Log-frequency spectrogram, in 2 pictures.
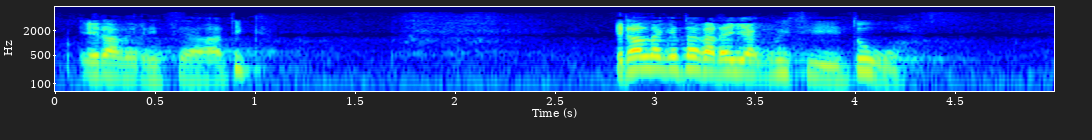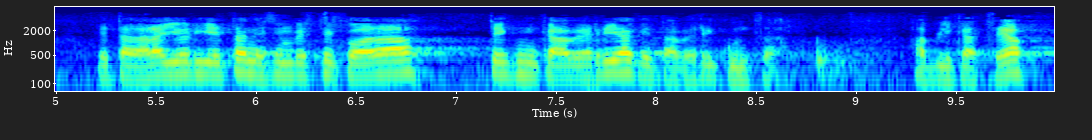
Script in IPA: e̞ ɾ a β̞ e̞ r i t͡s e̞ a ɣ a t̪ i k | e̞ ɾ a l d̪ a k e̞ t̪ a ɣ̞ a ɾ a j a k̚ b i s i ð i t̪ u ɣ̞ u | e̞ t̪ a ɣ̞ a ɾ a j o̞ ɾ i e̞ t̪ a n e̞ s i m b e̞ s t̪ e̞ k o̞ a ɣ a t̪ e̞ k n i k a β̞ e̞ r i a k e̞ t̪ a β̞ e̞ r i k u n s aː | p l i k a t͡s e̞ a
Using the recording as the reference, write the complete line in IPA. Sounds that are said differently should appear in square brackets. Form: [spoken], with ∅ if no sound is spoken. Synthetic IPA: e̞ ɾ a β̞ e̞ r i t͡s e̞ a ɣ a t̪ i k | e̞ ɾ a l d̪ a k e̞ t̪ a ɣ̞ a ɾ a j a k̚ b i s i ð i t̪ u ɣ̞ u | e̞ t̪ a ɣ̞ a ɾ a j o̞ ɾ i e̞ t̪ a n e̞ s i m b e̞ s t̪ e̞ k o̞ a [ð] a t̪ e̞ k n i k a β̞ e̞ r i a k e̞ t̪ a β̞ e̞ r i k u n [t͡s] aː | p l i k a t͡s e̞ a

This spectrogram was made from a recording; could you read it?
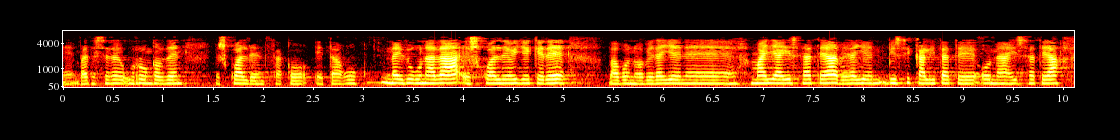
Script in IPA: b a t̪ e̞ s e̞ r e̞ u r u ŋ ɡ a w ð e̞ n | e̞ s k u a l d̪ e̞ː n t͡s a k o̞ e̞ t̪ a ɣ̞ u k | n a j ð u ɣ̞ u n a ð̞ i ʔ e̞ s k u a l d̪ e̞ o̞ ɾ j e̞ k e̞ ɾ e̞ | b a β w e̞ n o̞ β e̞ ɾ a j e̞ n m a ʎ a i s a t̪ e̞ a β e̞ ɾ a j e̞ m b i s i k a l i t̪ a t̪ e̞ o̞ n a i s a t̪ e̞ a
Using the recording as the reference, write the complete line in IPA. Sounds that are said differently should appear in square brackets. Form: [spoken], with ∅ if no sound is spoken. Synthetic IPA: b a t̪ e̞ s e̞ [ɾ] e̞ u r u ŋ ɡ a w ð e̞ n | e̞ s k u a l d̪ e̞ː n t͡s a k o̞ e̞ t̪ a ɣ̞ u k | n a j ð u ɣ̞ u n a ð̞ [a] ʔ e̞ s k u a l d̪ e̞ o̞ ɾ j e̞ k e̞ ɾ e̞ | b a β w e̞ n o̞ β e̞ ɾ a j e̞ n m a ʎ a i s a t̪ e̞ a β e̞ ɾ a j e̞ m b i s i k a l i t̪ a t̪ e̞ o̞ n a i s a t̪ e̞ a

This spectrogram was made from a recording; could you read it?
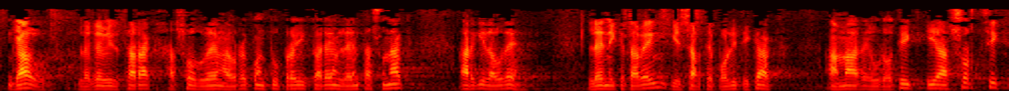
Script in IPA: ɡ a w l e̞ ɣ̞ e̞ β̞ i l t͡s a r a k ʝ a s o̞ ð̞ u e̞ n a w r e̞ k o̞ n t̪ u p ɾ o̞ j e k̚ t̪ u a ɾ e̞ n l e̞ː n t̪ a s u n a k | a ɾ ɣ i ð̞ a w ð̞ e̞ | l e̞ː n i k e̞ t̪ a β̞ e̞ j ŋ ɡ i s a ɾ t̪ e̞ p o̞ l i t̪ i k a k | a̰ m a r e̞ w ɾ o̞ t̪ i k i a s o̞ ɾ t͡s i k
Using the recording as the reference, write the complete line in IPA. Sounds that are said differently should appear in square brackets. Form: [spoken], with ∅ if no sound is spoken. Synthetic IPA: ɡ a w l e̞ ɣ̞ e̞ β̞ i l t͡s a r a k ʝ a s o̞ ð̞ u e̞ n a w r e̞ k o̞ n t̪ u p ɾ o̞ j e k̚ t̪ u a ɾ e̞ n l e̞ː n t̪ a s u n a k | a ɾ ɣ i ð̞ a w ð̞ e̞ | l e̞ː n i k e̞ t̪ a β̞ e̞ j ŋ ɡ i s a ɾ t̪ e̞ p o̞ l i t̪ i k a k | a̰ m a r e̞ w ɾ o̞ t̪ i k i a s o̞ ɾ t͡s i k

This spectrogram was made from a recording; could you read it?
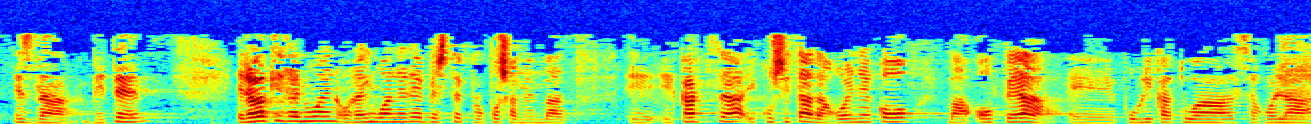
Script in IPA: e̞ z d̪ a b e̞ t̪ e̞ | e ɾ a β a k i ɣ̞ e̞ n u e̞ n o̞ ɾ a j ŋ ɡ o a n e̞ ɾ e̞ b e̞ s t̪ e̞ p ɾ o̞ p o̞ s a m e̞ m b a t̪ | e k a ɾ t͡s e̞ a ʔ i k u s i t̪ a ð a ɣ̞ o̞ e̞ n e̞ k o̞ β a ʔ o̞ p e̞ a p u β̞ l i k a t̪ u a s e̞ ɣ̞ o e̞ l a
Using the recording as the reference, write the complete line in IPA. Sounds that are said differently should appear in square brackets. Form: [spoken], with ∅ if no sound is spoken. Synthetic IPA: e̞ z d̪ a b e̞ t̪ e̞ | e ɾ a β a k i ɣ̞ e̞ n u e̞ n o̞ ɾ a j ŋ ɡ o a n e̞ ɾ e̞ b e̞ s t̪ e̞ p ɾ o̞ p o̞ s a m e̞ m b a t̪ | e k a ɾ t͡s e̞ a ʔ i k u s i t̪ a ð a ɣ̞ o̞ e̞ n e̞ k o̞ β a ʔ o̞ p e̞ a p u β̞ l i k a t̪ u a s e̞ ɣ̞ o e̞ l a

